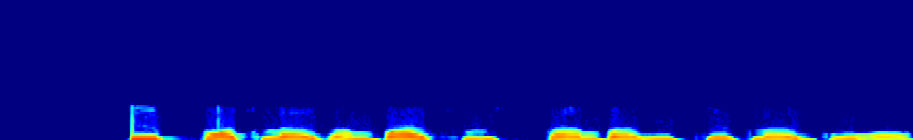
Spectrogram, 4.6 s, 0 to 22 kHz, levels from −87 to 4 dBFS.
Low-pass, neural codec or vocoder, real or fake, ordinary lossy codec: 5.4 kHz; none; real; none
